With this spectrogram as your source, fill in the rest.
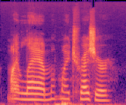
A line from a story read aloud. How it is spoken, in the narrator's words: murmured the loving though rugged sire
